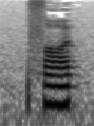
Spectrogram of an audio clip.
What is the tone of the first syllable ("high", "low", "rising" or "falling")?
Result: low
